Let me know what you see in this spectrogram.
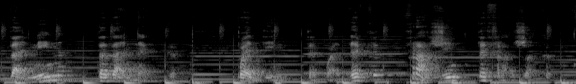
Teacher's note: prima della K abbiamo una ripetizione della vocale tonica, quindi della vocale che porta l'accento tonico su di sé. Questa è una caratteristica che ritroveremo in tutti i verbi regolari, quindi la possiamo appunto dare come una regola fissa nella formazione del tema del perfetto per tutti i verbi.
